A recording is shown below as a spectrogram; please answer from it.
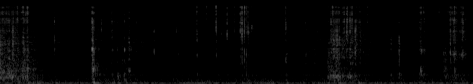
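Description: A utility-knife blade cuts and scrapes pre-scored grid flakes off the surface of a solid purple lavender bar soap held in a palm with long nails. Quiet, bright, dry crunches and crisp scratchy clicks come in quick irregular bursts, with a few louder crackling swells between softer scraping.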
